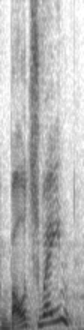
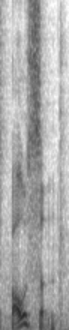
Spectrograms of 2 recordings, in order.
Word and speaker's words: boatswain: You remember the word that I pronounced as like boatswain? Who in their right mind thought that this should be pronounced as bosun?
